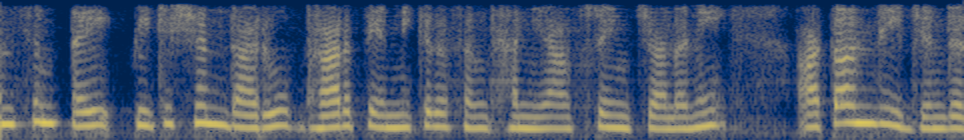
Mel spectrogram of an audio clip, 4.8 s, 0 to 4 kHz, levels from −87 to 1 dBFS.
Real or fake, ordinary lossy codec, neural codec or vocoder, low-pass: fake; none; codec, 16 kHz, 1.1 kbps, Voila-Tokenizer; 3.6 kHz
